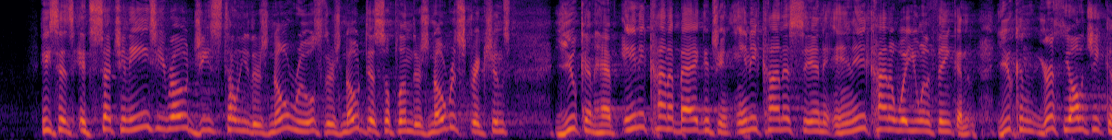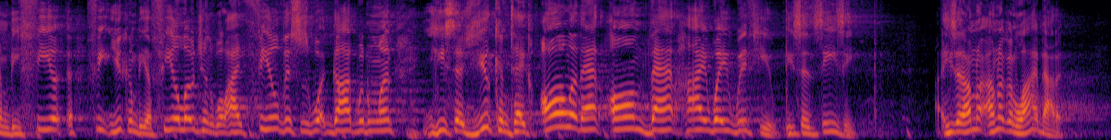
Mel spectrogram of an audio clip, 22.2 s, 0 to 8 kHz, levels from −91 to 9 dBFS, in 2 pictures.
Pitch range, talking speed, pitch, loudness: 185-235 Hz, 245 wpm, 215 Hz, -29 LUFS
